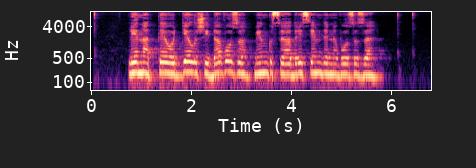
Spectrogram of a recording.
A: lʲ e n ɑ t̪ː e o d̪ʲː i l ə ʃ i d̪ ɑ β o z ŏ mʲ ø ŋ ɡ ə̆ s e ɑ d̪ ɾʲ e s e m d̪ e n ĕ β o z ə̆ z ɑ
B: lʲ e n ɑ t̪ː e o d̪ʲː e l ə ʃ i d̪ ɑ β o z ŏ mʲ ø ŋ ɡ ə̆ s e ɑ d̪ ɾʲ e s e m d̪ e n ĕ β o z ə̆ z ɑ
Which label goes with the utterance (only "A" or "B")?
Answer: B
